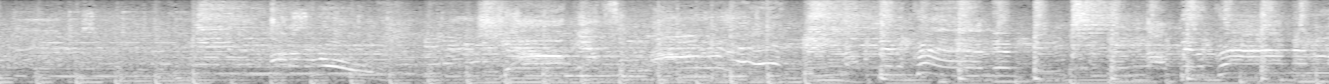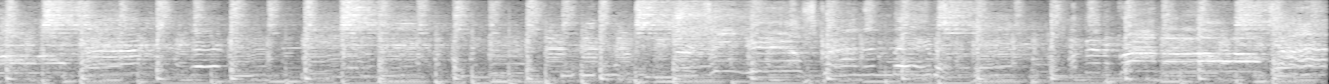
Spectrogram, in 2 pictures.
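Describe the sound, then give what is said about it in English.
A basketball arena crowd roars and cheers without letup for the whole stretch as the game goes to overtime, with shrill yells and sharp squeaks cutting through the dense wall of noise. “Listen to this crowd.”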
